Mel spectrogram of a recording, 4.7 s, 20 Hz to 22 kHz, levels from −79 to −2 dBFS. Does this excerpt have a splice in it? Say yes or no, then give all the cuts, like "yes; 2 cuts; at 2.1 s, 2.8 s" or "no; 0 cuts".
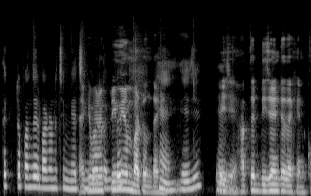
yes; 1 cut; at 3.1 s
